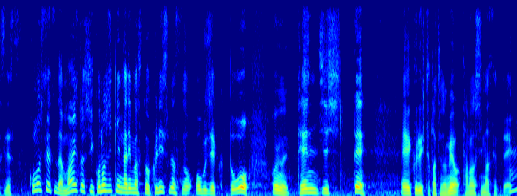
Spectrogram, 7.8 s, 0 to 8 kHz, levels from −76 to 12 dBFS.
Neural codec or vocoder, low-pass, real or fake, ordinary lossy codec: codec, 16 kHz, 4 kbps, X-Codec, HuBERT features, trained on balanced general audio; none; fake; none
